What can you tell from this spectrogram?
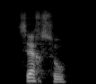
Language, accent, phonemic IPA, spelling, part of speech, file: French, France, /sɛʁ.so/, cerceau, noun, LL-Q150 (fra)-cerceau.wav
- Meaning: 1. hoop (circular-shaped ring) 2. hoop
